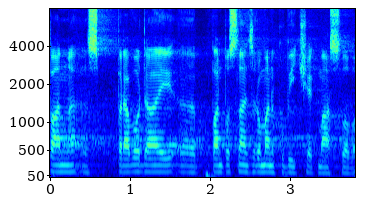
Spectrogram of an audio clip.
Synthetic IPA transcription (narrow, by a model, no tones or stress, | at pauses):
pans | pɾavo̞dajpanpo̞slanɛt͡sɾomankubiːt͡ʃɛkmaːslovo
